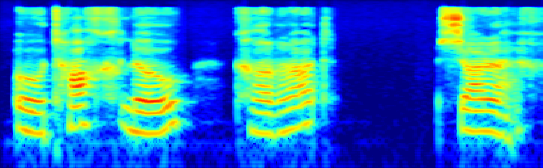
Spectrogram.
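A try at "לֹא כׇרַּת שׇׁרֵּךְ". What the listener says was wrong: In both cases, we have a kamatz katan, lo chorat shorech.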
